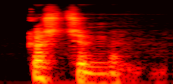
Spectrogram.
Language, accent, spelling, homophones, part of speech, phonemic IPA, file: French, Canada, costument, costume / costumes, verb, /kɔs.tym/, LL-Q150 (fra)-costument.wav
- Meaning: third-person plural present indicative/subjunctive of costumer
